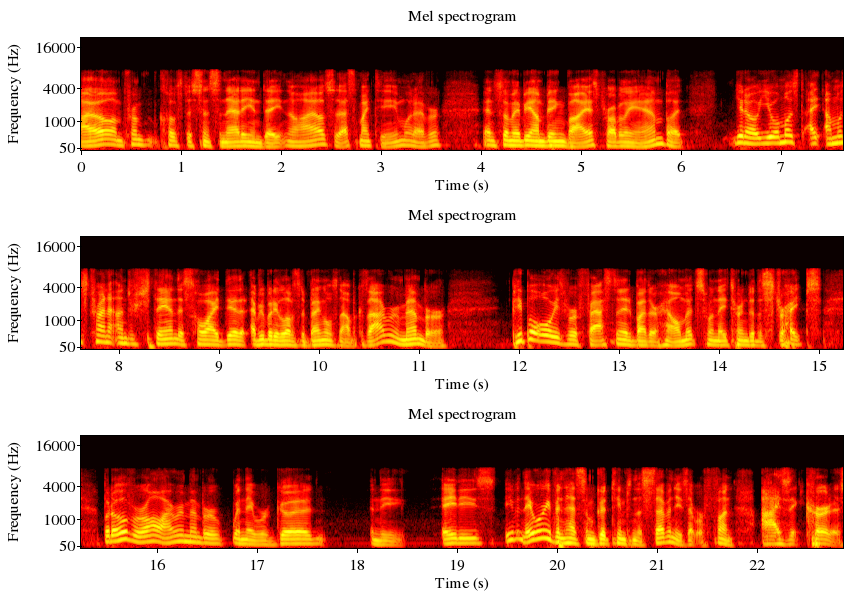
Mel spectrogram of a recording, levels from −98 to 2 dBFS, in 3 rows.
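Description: No technical faults are present, and the signal's content stops at about 7.6 kHz, consistent with the light band limiting of a wideband speech codec.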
